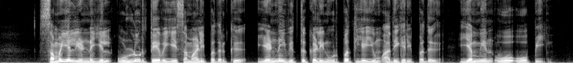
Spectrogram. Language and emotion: Tamil, neutral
